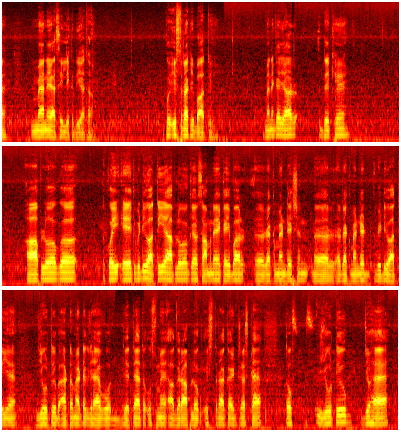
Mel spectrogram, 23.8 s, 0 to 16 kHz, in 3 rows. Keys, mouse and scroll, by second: 11.2 space, 11.3-19.7 drag, 19.7 space, 19.9 alt+click, 22.3 click, 22.7 ctrl+space, 23.0 ctrl+click, 23.2 ctrl+space.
